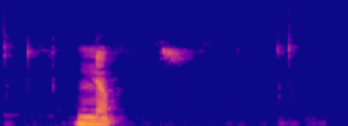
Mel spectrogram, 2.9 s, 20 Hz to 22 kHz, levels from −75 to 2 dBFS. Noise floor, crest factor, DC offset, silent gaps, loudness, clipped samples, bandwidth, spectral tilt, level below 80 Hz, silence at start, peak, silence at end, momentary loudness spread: -68 dBFS; 24 dB; under 0.1%; none; -22 LUFS; under 0.1%; 7.4 kHz; -7 dB/octave; -64 dBFS; 0.6 s; -2 dBFS; 1.4 s; 25 LU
